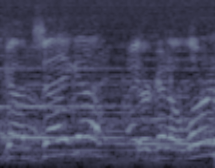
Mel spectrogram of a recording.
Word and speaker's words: Gonzaga: It's pronounced Gonzaga.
